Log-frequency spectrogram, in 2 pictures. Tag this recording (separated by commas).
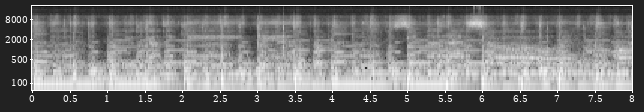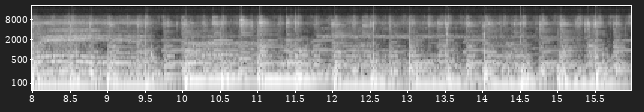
Music, Musical instrument, Plucked string instrument, Guitar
